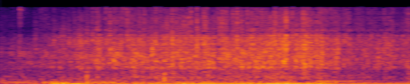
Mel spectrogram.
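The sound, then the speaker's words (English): Wool being spun on a simple spinning wheel in northern Afghanistan gives a steady, fairly loud mechanical whir with a rough, rattling texture. It runs unbroken for about four seconds with no voices. “The simple spinning wheel, relegated to fairy tale in Western civilization, has the air of a magical contraption.”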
